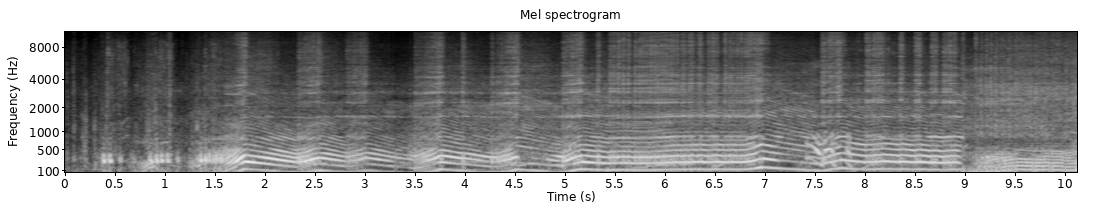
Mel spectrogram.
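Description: Dirt bike engine revving hard: from about a second and a half in, the pitch swings up and down about twice a second as the throttle is worked, then holds high and steady for several seconds before dropping off near the end. The bike is under load, climbing over rocks.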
